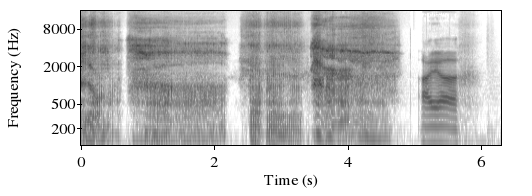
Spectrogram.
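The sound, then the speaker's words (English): A person imitates the angry cat noises of a chimera, making several loud, raspy growls and snarls in long bursts with brief pauses, ending on a shorter, tonal yowl. “also it makes dragon noises and bleats like a goat too, but I'm only doing cat noises.”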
